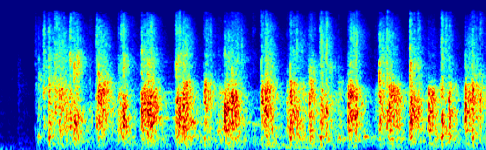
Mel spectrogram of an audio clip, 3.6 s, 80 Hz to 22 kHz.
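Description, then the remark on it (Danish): An audience claps steadily for several seconds to vote for reading the book Rejsen til Saturn, a dense crackle of many hands with a rough, even rhythm and a slight pulsing swell, no voices over it. “Så hvis I synes, at vi til episode 105 skal læse Rejsen til Saturn, så skal der klappes nu.”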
